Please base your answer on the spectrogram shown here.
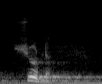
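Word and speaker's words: should: शुड, यहाँ पर L silent है।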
